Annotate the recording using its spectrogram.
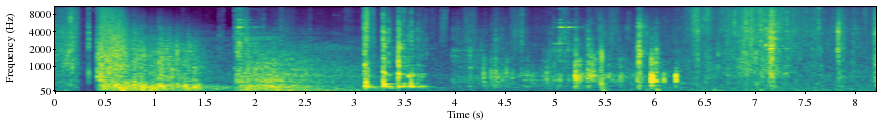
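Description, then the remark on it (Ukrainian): An American artillery gun, used in support of infantry, fires a single loud, booming shot, its roar filling the opening seconds, followed by a series of sharp metallic clanks and clinks. “Це американська гармата, і е, її калібр дозволяє в основному працювати по піхоті і е, такій не дуже броньованій техніці.”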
